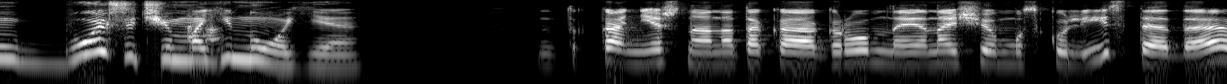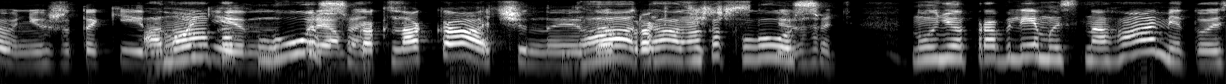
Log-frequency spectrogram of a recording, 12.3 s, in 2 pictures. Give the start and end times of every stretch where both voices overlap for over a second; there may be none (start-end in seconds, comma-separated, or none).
6.8-8.2, 8.9-10.3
